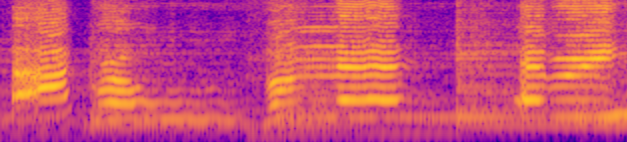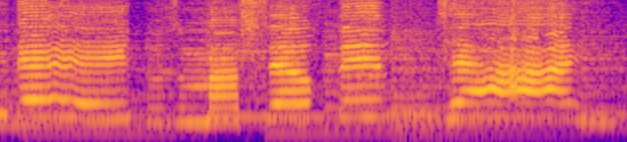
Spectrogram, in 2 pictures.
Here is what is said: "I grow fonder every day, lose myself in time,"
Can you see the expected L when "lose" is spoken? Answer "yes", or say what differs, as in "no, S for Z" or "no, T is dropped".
no, W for L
